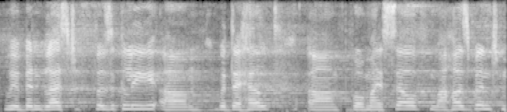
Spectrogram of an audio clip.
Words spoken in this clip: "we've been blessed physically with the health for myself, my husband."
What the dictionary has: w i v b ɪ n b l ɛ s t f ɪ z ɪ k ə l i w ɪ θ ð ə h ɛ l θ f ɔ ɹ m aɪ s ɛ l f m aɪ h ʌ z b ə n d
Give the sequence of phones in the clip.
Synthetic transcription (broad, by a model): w i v b ɪ n b l ɛ s t f ɪ z ɪ k ə l i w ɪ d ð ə h ɛ l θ f ɔ ɹ m aɪ s ɛ l f m aɪ h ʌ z b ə n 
